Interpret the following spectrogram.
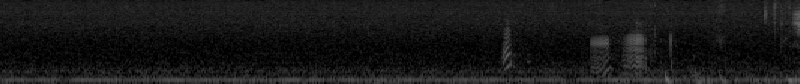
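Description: A steady low hum with a few faint light ticks and scratches of a stylus drawing on a tablet's glass screen in the second half.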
